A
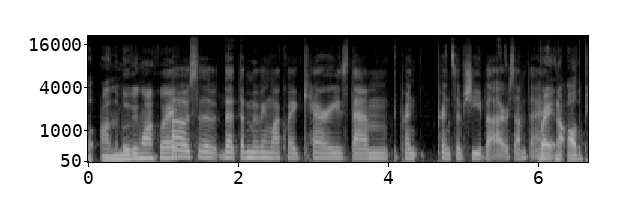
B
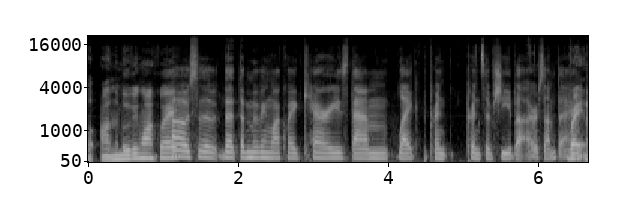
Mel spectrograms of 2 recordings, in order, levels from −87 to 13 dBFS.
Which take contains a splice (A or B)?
A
